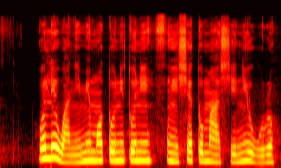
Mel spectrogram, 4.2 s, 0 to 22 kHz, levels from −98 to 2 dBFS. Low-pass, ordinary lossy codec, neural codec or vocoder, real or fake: 14.4 kHz; none; none; real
